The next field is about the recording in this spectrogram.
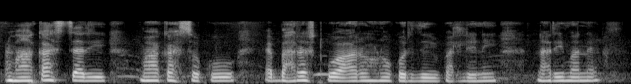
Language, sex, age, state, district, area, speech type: Odia, female, 45-60, Odisha, Subarnapur, urban, spontaneous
